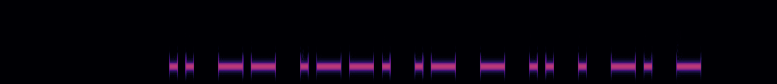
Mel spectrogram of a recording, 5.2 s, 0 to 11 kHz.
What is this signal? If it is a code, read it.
Morse code, heard as a keyed tone, about 22 wpm, 700 Hz. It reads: IMPATIENT
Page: Morse Code Ninja practice 22wpm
